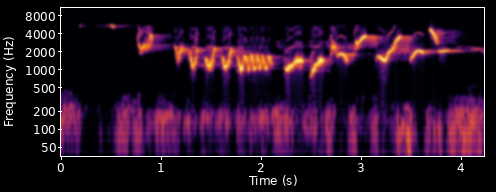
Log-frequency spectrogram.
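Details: White-rumped shama, tropical forest: a thin high note, then a dense, fast warble of wavering whistles and a short buzzy trill, closing with a long level whistle, above soft low knocking.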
